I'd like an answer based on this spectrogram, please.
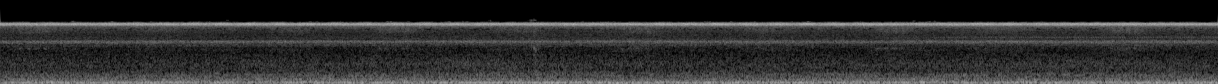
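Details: Cicadas at dusk on a summer night in Georgia, USA, males chirping to attract females; an even, sustained shrill drone with a softer lower band, no pauses or rhythm changes, over a quiet low background murmur.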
